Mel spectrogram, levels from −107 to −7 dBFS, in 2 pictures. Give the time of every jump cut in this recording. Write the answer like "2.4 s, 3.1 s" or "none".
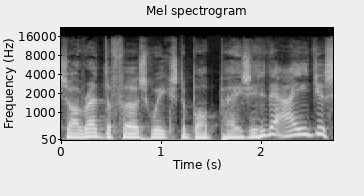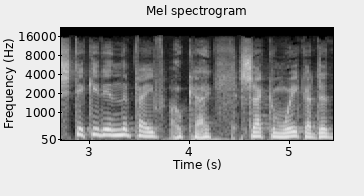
3.7 s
